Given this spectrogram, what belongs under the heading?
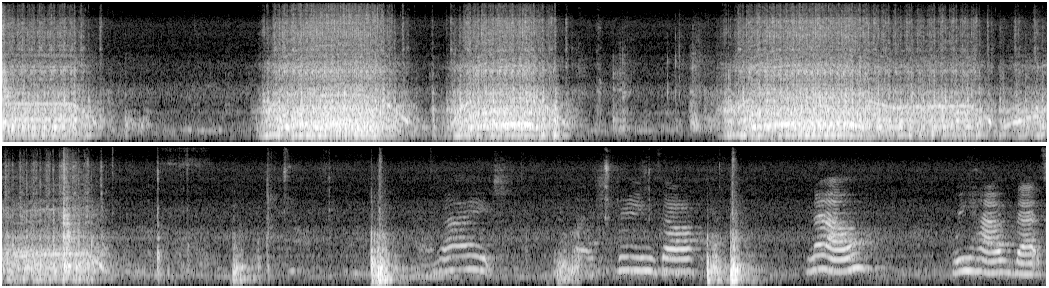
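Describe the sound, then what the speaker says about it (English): A sewing machine stitches a fabric face mask to close its opening, running in loud, steady bursts with short pauses between. Later the motor falls quiet and a person talks. "we're gonna sew that opening together"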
